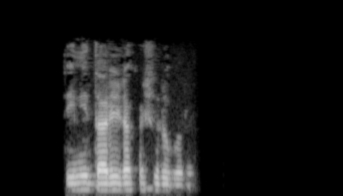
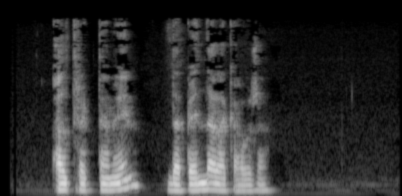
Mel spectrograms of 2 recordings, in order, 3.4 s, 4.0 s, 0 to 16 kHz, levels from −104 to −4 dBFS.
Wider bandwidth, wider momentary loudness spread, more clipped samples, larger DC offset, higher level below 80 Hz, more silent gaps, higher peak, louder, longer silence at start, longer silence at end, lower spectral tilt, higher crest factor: second, 7.4 kHz vs 11.5 kHz; first, 16 LU vs 13 LU; neither; neither; second, -76 dBFS vs -66 dBFS; neither; about the same, -10 dBFS vs -8 dBFS; about the same, -27 LUFS vs -27 LUFS; about the same, 0.65 s vs 0.55 s; first, 1.5 s vs 1.3 s; about the same, -6 dB/octave vs -7 dB/octave; about the same, 20 dB vs 20 dB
